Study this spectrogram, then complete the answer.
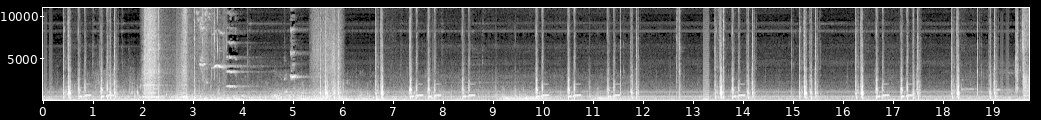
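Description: Static crackles and hisses loudly.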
